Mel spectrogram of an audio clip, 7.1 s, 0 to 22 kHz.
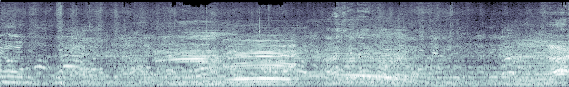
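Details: Sahiwal calves at a Faridpur, Bangladesh cattle sale on 17 March 2025, where young bull and heifer calves are being bought; a rising, nasal moo, then a second higher drawn-out call, over steady crowd chatter and bargaining voices.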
